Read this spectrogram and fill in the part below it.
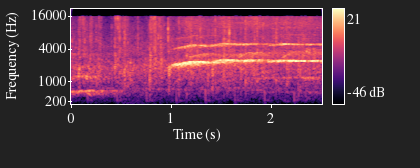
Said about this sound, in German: Abendlicher Applaus auf den Balkonen und aus den Fenstern für Krankenschwestern, Pflegepersonal, Verkäuferinnen und alle, die in den Wochen des Shutdown Besonderes geleistet haben.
